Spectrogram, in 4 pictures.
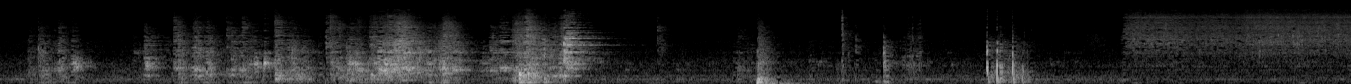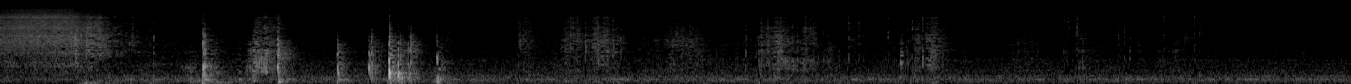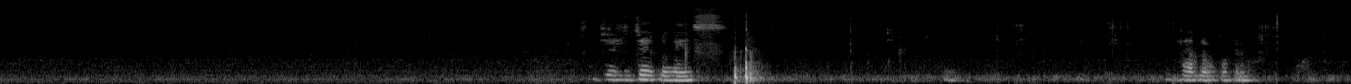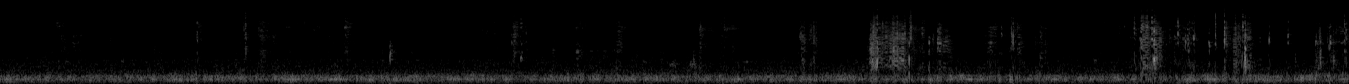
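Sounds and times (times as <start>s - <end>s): dishes and utensils clattering: 0.3s - 6.3s.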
